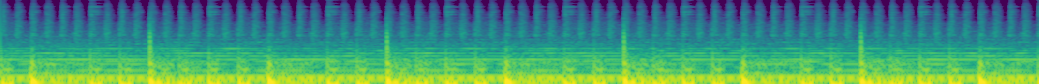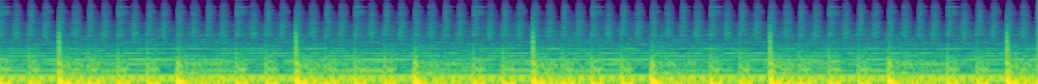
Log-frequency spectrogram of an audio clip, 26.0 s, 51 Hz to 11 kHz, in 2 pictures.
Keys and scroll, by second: 24.6 ctrl+[.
